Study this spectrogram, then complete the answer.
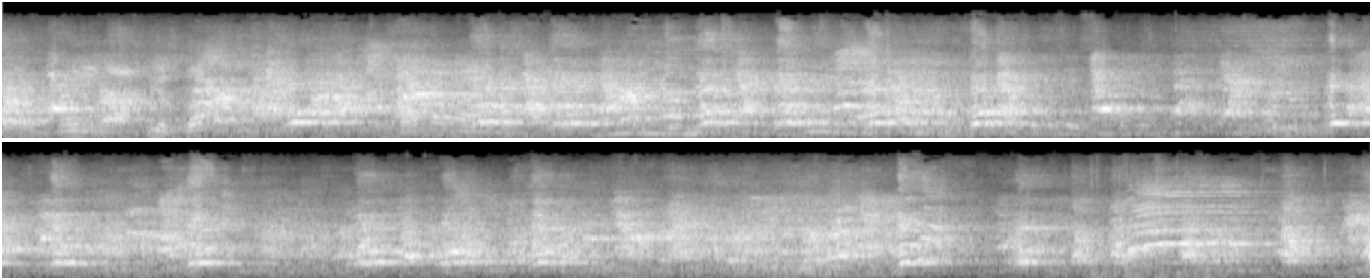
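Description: A woman calls out commands to a dog with excitement in a large echoing hall.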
